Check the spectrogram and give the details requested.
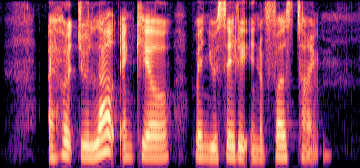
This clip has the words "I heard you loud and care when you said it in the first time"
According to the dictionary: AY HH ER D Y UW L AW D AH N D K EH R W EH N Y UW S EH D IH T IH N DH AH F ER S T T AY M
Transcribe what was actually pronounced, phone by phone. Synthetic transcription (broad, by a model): AY HH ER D Y UW L AW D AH N K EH L W EH N Y UW S EH D IH T IH N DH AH F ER S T T AY M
